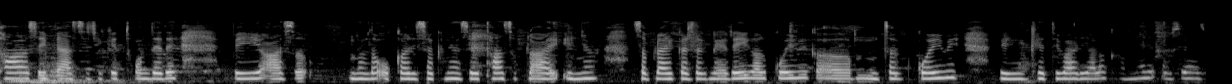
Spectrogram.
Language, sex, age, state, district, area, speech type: Dogri, female, 18-30, Jammu and Kashmir, Reasi, rural, spontaneous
